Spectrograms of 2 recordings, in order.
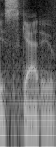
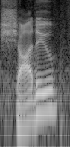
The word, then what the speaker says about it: Scadu: It's spelled like you would say Scadu, but it's actually like Shadu, which is pretty close to Shadow, don't you know?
